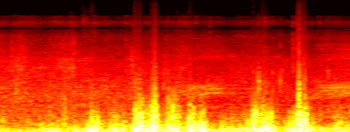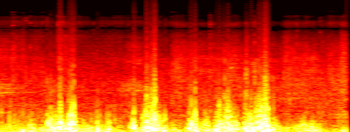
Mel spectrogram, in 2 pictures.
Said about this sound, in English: it's somehow windy out here too.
